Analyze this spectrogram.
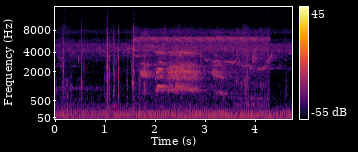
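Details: Red junglefowl lured by a female decoy while hunting: a few sharp clicks and rustles, then a long, slightly wavering crow of roughly two and a half seconds over a constant high-pitched insect hum.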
